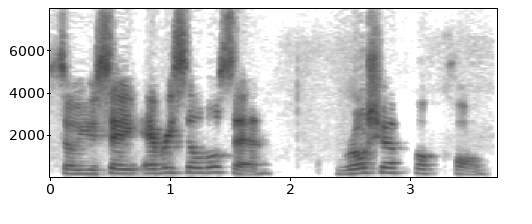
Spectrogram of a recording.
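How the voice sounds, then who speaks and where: A woman voice coach who patiently explains pronunciation and spells out letters slowly. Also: medium pitch, a bit bright, lo-fi sound.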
